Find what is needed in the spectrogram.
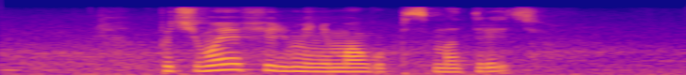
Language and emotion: Russian, neutral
